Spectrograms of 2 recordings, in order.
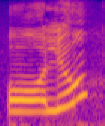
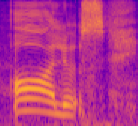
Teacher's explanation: alguns vocábulos sofre alteração de timbre da vogal tônica · que é que é a alteração no timbre da vogal e no singular eu tenho uma vogal fechada · No singular, eu tenho uma vogal fechada, olho, e no plural eu tenho uma vogal aberta, olhos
